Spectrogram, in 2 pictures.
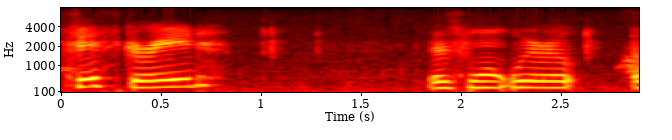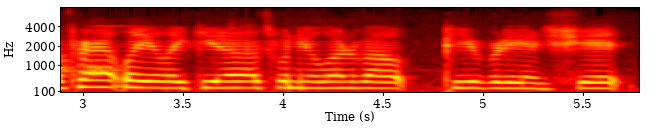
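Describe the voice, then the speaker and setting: A woman's voice: a little high, flat delivery, moderate pace, highs cut off, a little hiss or hum. A teenage girl hosting a gaming channel, telling a story in a rambling, casual way full of "like", restarts and swearing.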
